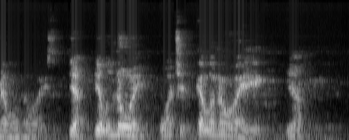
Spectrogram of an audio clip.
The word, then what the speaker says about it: Illinois: Illinois. Yeah. S is silent. And the O-I is a Y.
